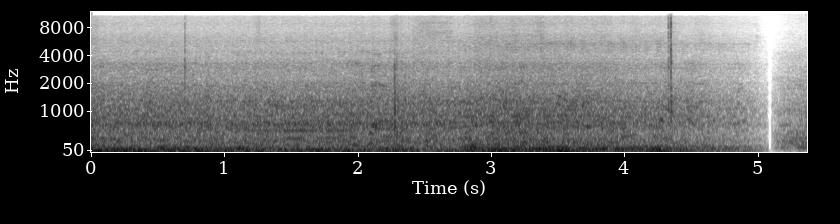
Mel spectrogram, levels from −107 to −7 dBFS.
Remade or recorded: recorded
